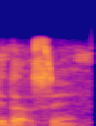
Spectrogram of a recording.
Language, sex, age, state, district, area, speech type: Santali, male, 18-30, West Bengal, Bankura, rural, spontaneous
